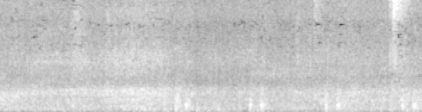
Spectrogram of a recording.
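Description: Regional passenger train passing slowly beneath, with a steady rumble and pairs of sharp clicks as its wheelsets cross rail joints.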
